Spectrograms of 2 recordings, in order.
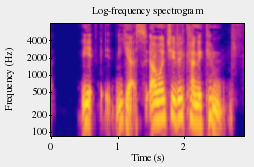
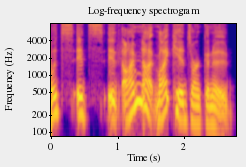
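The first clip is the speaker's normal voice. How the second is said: ordinary talk, nothing marked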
